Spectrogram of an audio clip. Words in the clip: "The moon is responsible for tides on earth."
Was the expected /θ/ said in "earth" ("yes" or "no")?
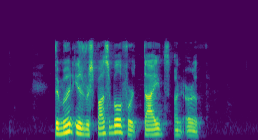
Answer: yes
